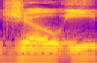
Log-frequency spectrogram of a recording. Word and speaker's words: Joe-E: whack to me, but I came up with the rap name Joe-E, J-O-E, because I was like, oh, it sounds the same.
